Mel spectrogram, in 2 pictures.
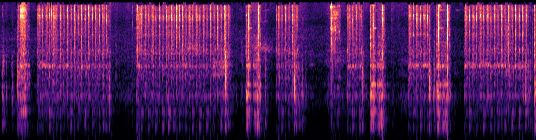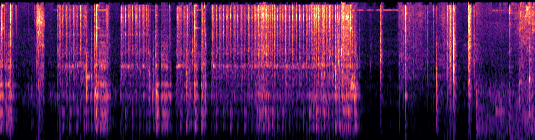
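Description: A sewing machine stitching fabric along a curved edge of a book bag, with soft rapid mechanical whirring in short bursts and brief stops, fairly quiet and close.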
